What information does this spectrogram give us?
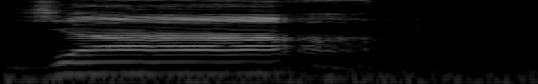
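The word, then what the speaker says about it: جاء: this is a hamza, if before hamza there is alif, waw or ye, a weak letter, then we put a mad and pronounce ja'a, okay?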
